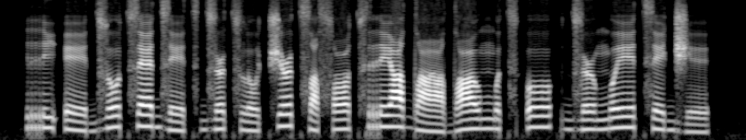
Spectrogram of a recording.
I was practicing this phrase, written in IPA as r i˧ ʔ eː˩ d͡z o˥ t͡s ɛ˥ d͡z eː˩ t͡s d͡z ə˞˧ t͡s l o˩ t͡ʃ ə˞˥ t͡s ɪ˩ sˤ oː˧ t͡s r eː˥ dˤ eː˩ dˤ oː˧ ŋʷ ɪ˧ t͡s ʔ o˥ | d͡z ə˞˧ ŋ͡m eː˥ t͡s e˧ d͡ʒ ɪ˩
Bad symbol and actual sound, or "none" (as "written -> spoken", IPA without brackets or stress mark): ŋ͡m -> ŋʷ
